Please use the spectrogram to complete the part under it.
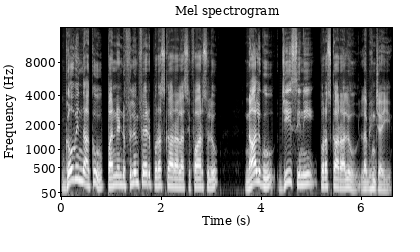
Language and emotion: Telugu, neutral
